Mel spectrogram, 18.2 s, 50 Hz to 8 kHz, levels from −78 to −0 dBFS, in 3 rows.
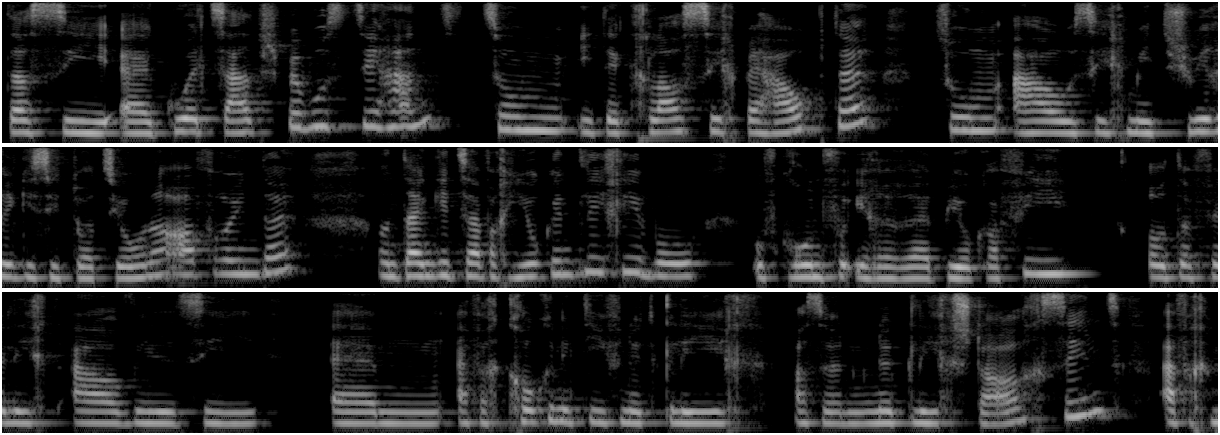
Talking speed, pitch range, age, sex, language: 155 wpm, 200-235 Hz, 20-39, female, German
